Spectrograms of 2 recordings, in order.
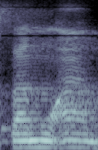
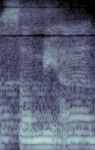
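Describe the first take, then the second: First: The vowel after the m is u. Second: The vowel after the m is i. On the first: The speaker calls it wrong. "atau samu'a bukan" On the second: The speaker calls it right. "itu saya dengar sami'a"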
